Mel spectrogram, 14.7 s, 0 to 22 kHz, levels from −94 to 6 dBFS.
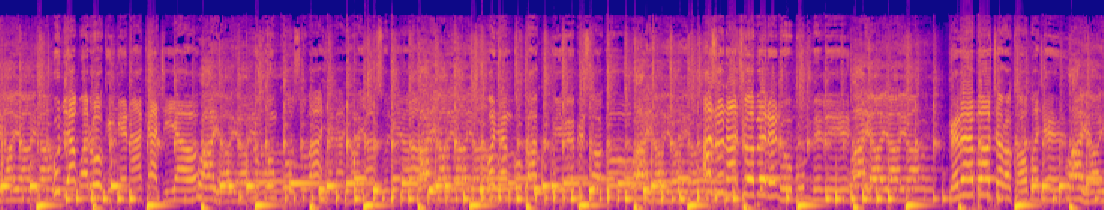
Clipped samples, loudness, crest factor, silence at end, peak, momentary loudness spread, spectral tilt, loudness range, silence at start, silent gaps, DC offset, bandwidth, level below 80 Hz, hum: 0.6%; -10 LUFS; 10 dB; 0 s; 0 dBFS; 5 LU; -5 dB/octave; 2 LU; 0 s; none; under 0.1%; 16.5 kHz; -22 dBFS; none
